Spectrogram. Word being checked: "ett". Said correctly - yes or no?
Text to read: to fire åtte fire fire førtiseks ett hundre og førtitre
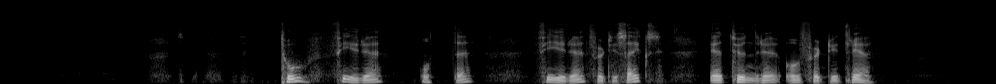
yes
